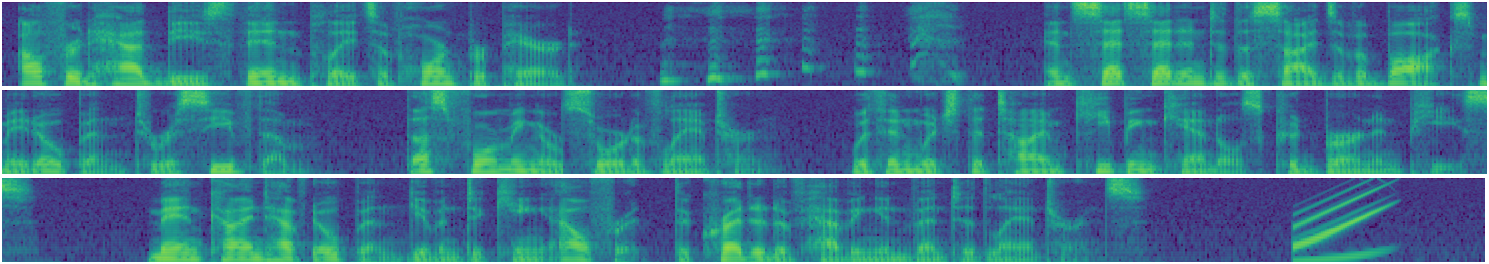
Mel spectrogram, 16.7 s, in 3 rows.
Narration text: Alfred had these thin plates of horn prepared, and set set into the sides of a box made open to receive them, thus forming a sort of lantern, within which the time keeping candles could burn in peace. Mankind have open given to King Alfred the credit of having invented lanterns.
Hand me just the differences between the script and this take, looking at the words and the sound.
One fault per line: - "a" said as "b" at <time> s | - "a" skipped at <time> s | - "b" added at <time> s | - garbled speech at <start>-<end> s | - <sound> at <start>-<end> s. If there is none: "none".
- laugh at 2.5-3.6 s
- chirp at 16.0-16.4 s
